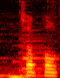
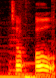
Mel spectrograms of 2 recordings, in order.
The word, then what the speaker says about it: Tuple: top all to list Tuple to list my top Hulk is equal to this is ah top hole okay Tuple or Tuple whatever way you want to pronounce it off to you oh I put my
